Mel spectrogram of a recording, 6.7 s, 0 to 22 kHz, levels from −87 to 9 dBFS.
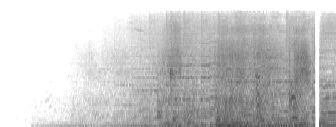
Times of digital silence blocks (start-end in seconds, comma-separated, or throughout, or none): none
